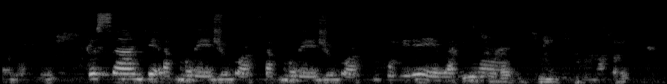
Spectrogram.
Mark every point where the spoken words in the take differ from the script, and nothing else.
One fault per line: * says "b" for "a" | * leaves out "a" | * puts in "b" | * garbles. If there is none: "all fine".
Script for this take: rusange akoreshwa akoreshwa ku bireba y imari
all fine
